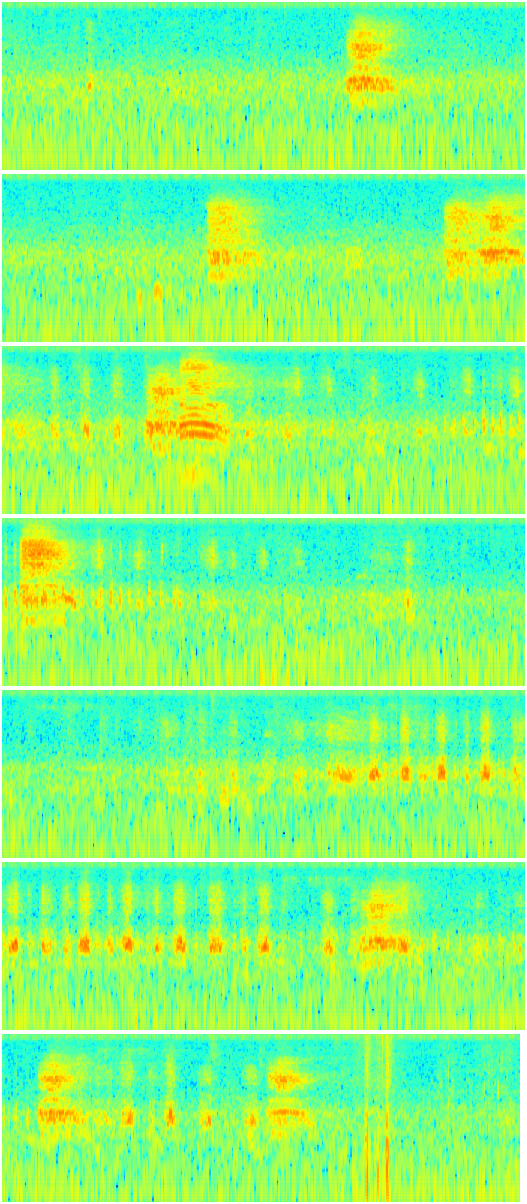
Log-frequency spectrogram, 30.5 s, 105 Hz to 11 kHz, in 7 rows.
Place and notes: Köln, Stadtwald, Kahnweiher - Egyptian geese / Nilgänse
a group of Egyptian geese getting excited about the recordist, complaining from the distance
(Sony PCM D50)
1 August 2019, 21:45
